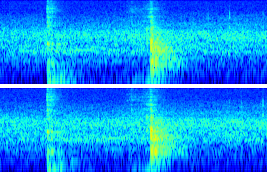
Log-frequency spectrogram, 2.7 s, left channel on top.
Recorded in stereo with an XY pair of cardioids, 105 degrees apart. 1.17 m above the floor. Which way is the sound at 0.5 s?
15° right.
